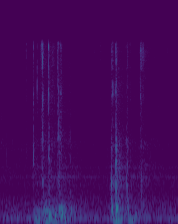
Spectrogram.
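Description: Faint computer keyboard typing: scattered keystrokes, a cluster about half a second in and another around a second and a half in.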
